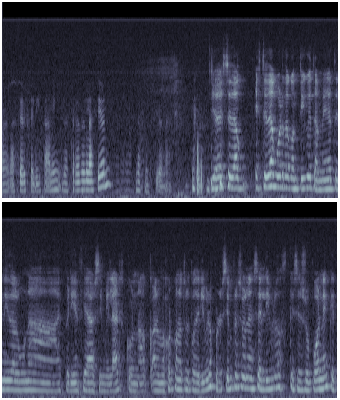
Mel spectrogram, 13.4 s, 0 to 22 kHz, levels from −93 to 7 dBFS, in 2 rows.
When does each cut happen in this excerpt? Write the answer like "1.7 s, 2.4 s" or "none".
10.5 s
